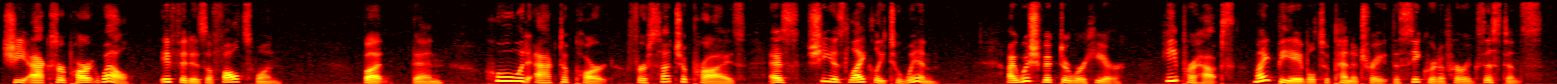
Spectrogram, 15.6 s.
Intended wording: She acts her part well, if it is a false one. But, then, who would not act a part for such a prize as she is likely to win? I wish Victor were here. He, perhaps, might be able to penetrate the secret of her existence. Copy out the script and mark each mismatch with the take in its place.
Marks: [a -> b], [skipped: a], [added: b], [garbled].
She acts her part well, if it is a false one. But, then, who would [skipped: not] act a part for such a prize as she is likely to win? I wish Victor were here. He, perhaps, might be able to penetrate the secret of her existence.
